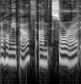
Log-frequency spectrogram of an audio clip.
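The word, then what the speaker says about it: psora: not a homeopath um Sora is spelled PS s o r a and the soric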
